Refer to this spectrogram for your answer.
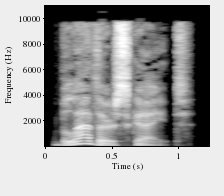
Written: blatherskite

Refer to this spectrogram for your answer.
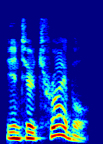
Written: intertribal

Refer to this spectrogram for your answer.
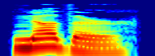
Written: nother

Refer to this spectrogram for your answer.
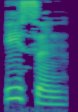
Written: eason

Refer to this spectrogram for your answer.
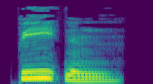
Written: beaton

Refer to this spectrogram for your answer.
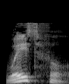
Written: wasteful

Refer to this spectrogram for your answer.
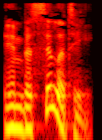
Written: imbecility

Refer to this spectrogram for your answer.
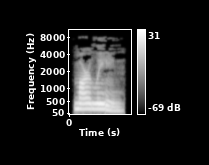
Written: marlene

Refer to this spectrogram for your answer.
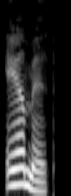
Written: amett

